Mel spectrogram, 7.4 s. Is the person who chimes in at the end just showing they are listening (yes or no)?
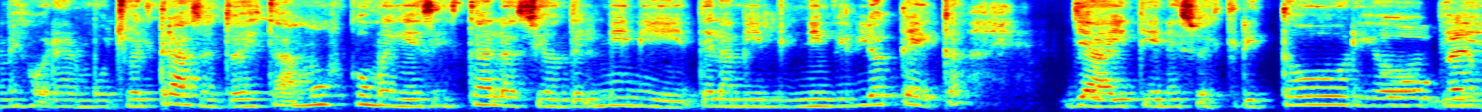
no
